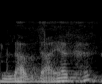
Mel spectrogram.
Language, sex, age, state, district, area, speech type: Hindi, male, 60+, Bihar, Samastipur, urban, spontaneous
